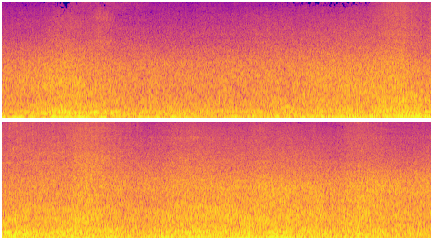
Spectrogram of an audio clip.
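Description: Street traffic noise: cars and other motor vehicles running along the road in a steady rumble that swells a little as vehicles pass.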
